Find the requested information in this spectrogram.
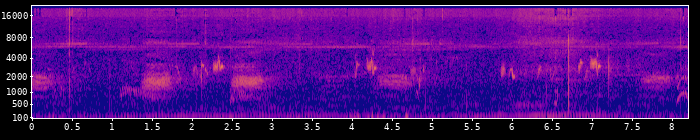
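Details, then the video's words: Harsh, raspy white francolin calls given in short separated bursts, with faint chirps of other birds and a steady low rumble underneath. "White francolin voice"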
